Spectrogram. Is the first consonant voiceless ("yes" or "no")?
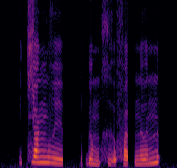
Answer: yes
